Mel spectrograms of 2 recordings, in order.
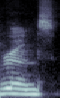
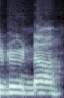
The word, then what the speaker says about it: Rune: I want to say Runa, but that's a girl. No. Yeah, yeah. No. Rune. Rune. Because the E in Norwegian on the end is spoken and it's pronounced eh. Yeah. In English, it's silent.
